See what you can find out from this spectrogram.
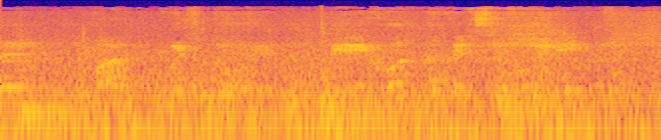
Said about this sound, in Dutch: Het is een erg efficiënt netwerk. Het wordt gerund door de staat. Het is een strategisch object. Dus ja, iedere paar seconden komt er een reeks wagons voorbij gedenderd.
